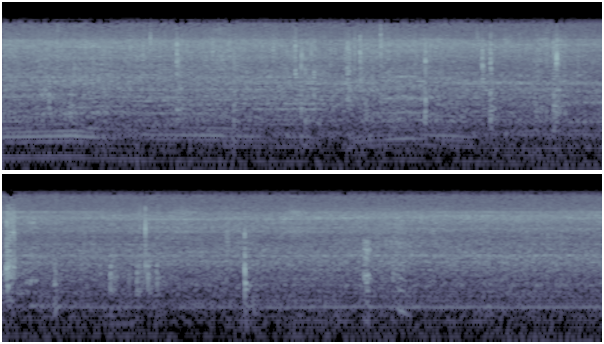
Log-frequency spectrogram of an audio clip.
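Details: Steady hiss with faint ticking and patter, like light rain on a car, and no animal voice standing out.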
